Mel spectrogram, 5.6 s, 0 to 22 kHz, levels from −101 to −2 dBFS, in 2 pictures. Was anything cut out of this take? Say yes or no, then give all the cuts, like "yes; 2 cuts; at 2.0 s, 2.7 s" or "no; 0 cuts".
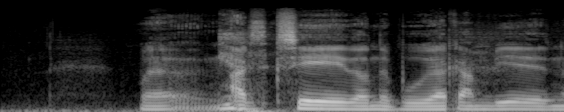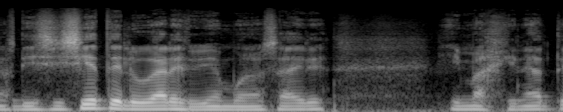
yes; 4 cuts; at 1.1 s, 2.2 s, 2.9 s, 3.8 s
